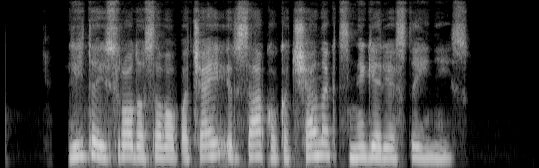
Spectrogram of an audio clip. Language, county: Lithuanian, Vilnius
